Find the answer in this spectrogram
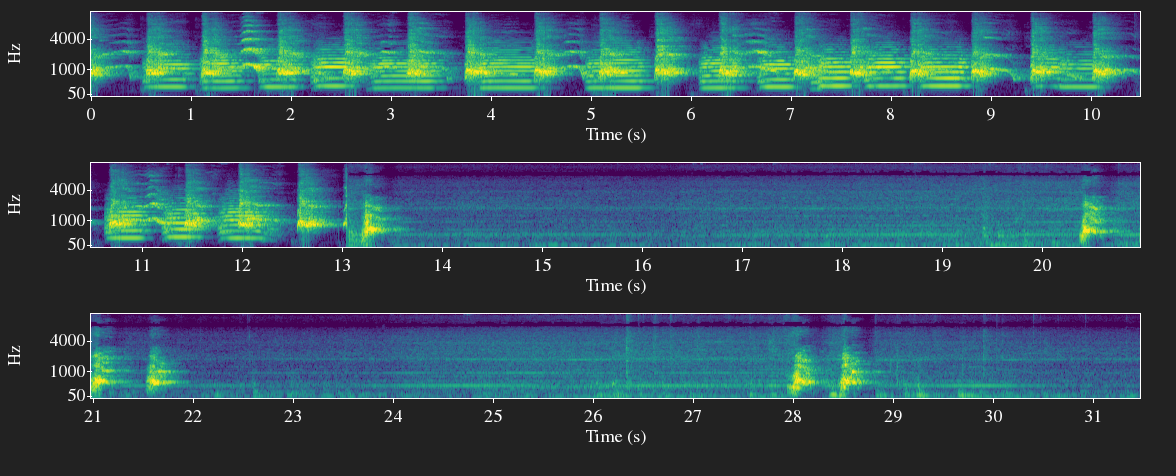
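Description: A trumpet played in short held notes while a dog howls along with it. After about thirteen seconds this gives way to the faint steady hum of a robot vacuum, broken twice in the second half by a few short dog barks.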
